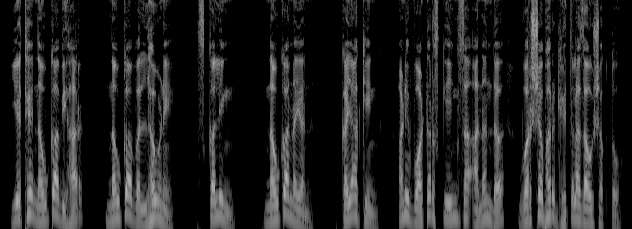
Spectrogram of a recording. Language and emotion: Marathi, neutral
